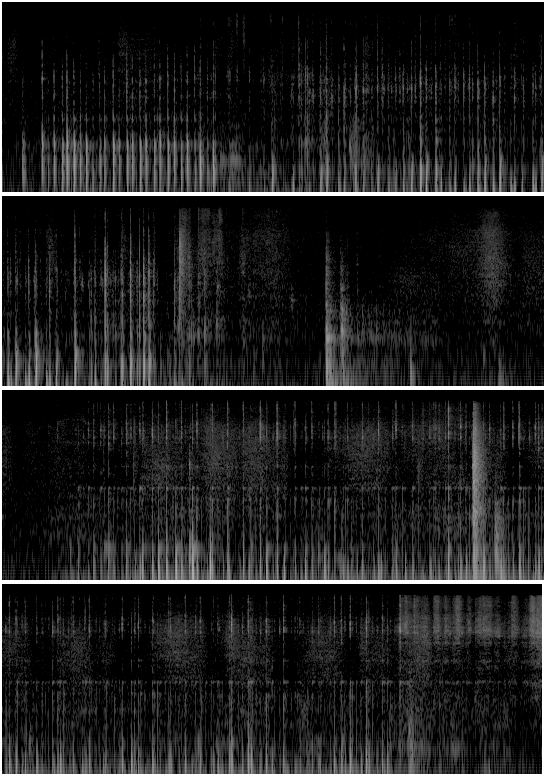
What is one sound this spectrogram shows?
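Water splashes and sloshes in a sink.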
